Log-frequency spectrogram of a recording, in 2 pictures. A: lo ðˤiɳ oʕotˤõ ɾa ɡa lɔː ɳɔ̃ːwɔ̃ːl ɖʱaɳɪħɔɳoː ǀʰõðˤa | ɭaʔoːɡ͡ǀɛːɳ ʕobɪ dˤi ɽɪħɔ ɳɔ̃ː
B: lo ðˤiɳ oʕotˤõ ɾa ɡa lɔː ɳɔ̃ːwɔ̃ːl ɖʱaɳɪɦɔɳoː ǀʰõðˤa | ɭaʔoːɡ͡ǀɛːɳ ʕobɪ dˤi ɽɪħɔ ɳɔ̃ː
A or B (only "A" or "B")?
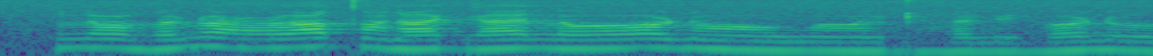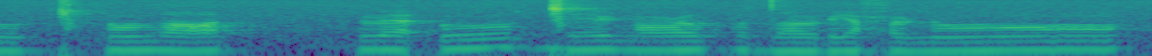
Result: B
